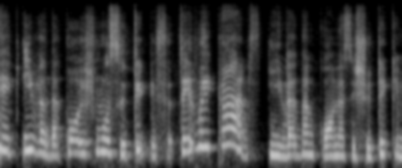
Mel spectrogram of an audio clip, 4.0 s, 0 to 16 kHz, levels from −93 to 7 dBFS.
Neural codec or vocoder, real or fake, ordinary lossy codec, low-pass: codec, 44.1 kHz, 2.6 kbps, SNAC; fake; AAC, 96 kbps; 14.4 kHz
